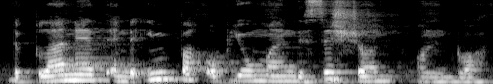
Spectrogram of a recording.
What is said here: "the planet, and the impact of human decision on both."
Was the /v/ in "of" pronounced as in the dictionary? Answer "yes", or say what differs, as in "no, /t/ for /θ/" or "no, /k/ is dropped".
no, /p/ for /v/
